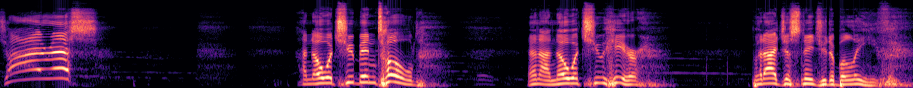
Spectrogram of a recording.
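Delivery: soft, low and tender; gentle voice. Acted. Jesus gently reassuring grieving Jairus, soft and low. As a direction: draw the congregation in close and speak gently.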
